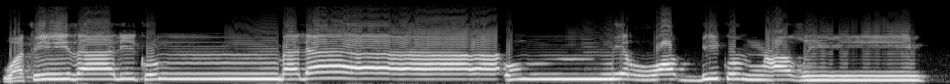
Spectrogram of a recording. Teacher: کم پہ میم ساکن کے بعد با آ رہا تو یہاں پر غنہ ہوگا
